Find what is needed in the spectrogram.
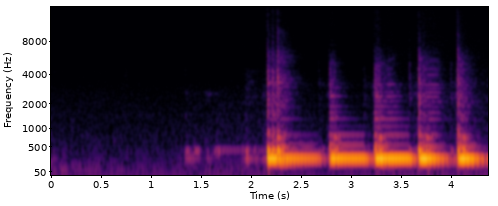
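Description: Ukulele played by hand: a few soft plucked notes, then, from about two seconds in, loud strums of the same chord about half a second apart, each left to ring.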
